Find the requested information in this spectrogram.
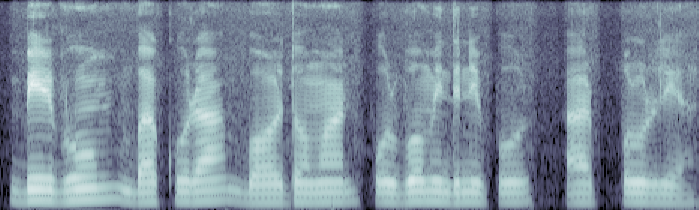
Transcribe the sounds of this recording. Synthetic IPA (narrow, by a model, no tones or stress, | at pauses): biɾbʱumbakuɾabɔɾd̪ɔmanpuɾbomid̪nipuɾ | aɾpuɾuɾlijaɾ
